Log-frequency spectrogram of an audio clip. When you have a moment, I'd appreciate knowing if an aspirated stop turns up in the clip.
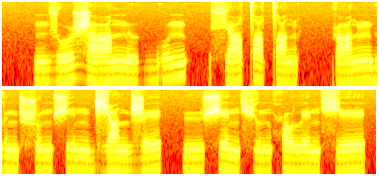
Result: no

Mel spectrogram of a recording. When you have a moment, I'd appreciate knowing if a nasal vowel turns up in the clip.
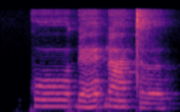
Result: yes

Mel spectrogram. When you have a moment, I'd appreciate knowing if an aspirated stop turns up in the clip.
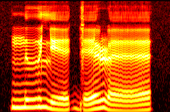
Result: no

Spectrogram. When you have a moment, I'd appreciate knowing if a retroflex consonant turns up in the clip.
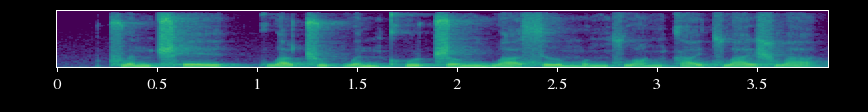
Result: yes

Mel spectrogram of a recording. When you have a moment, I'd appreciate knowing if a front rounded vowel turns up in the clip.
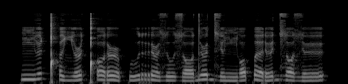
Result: yes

